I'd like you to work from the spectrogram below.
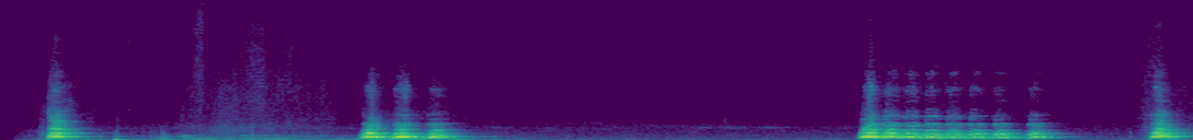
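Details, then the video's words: Dog barking in separate bursts: a single sharp bark, a faint low rumble, a quick double bark, then a longer run of rapid barks and one last bark, on an otherwise silent background. "Real dog barking sound effect"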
